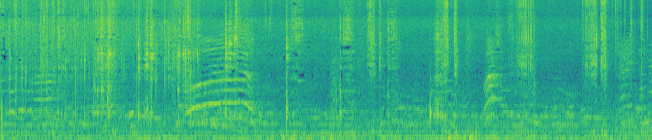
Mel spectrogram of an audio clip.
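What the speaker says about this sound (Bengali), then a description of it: "আমার মাছটি ভাজা হয়ে গেছে, মাছটি নামিয়ে নিই।" Fried fish being lifted out of a frying pan, with close utensil scraping and clinks over a steady oil sizzle while a person talks intermittently.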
